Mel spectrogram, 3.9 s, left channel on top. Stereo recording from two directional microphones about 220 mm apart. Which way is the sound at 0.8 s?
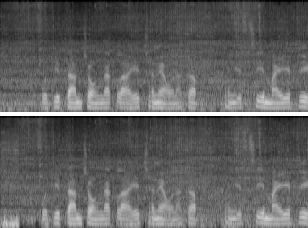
Centre (ahead or behind).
